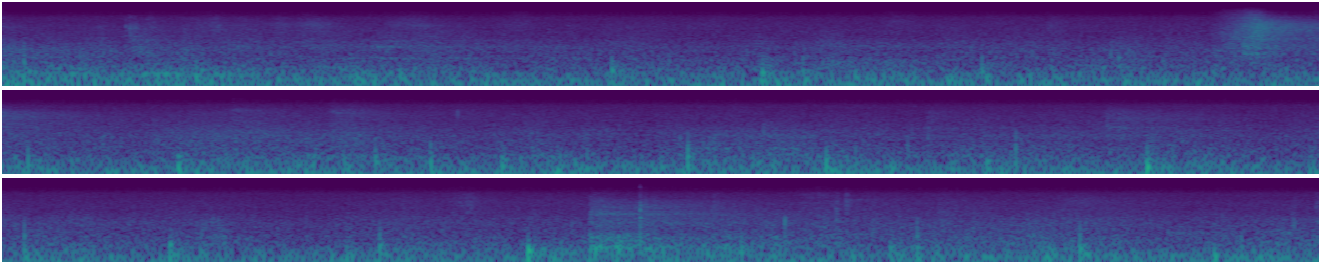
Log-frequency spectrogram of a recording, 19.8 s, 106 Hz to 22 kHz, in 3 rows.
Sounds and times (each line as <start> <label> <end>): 0.0 silent whispers of the visitors 19.7
0.0 steps 19.7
